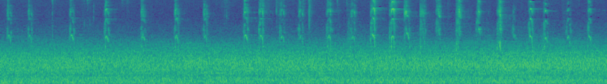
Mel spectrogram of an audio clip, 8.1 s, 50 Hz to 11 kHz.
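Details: Woodpecker fledgling begging for food from a parent in a roadside Surrey front garden in June 2022. Rapid run of crisp, clipped high notes, roughly three per second, continuing throughout against constant traffic roar.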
